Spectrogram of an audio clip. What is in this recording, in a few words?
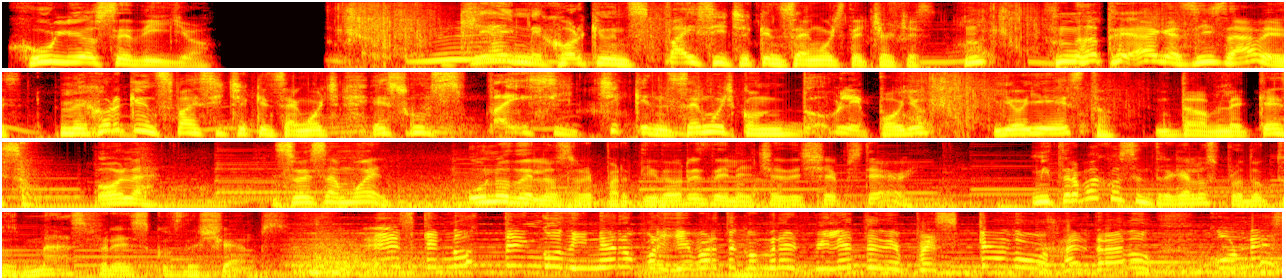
spanish; Spanish Commercial Spots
